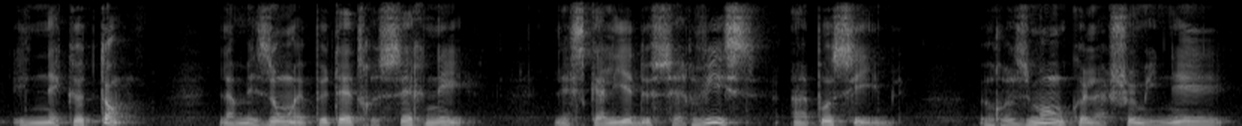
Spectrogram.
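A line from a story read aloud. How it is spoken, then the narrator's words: Murmured. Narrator (French): murmura-t-il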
